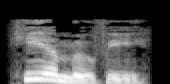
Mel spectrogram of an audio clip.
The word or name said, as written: hiamovi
